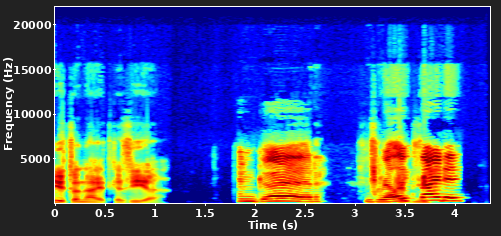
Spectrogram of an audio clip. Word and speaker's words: Keziah: the correct spelling that's k-e-z-i-a-h pronounced at ask zia i'm doing this because when kazia makes it in the big time people would know how to properly uh pronounce your name is that correct kazia yes okay so i'm pronouncing it properly right at nine years old okay so i have been mispronouncing it all along oh my god kezia there you go so do we stress the zed kezia okay so we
